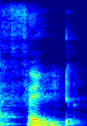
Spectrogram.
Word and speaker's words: veld: इसका मतलब होता है फील्ड, लेकिन इसको प्रोनाउंस किया जाता है फेल्ट। ठीक है, इसको वेल्ड नहीं बोलते। मैंने आपको ऊपर से बोला कि इसको वेल्ड बोलते हैं, वेल्ड नहीं है, this is known as फेल्ट।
